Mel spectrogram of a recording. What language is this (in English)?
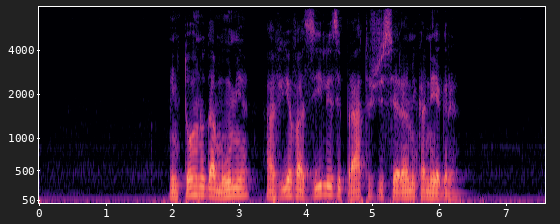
Portuguese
